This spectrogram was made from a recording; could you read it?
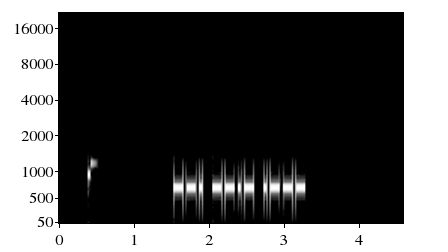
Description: Morse code, heard as a keyed tone, about 28 wpm, 700 Hz. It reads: GQJ
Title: USA Call Sign Postfixes - 3 Letters 28wpm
